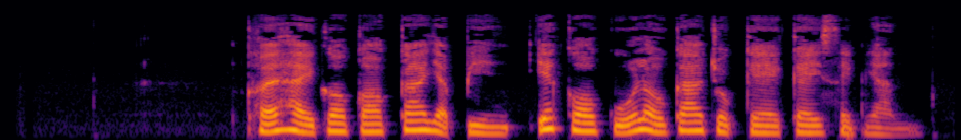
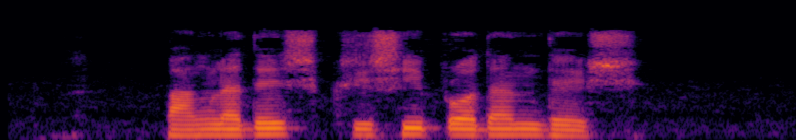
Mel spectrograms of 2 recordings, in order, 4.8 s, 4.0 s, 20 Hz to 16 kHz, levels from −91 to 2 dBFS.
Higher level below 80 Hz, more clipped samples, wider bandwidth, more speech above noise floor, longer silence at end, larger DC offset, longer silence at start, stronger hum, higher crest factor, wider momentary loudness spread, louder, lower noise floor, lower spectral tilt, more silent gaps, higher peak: about the same, -66 dBFS vs -64 dBFS; neither; first, 11.5 kHz vs 8.2 kHz; first, 50 dB vs 43 dB; second, 0.25 s vs 0.8 s; neither; first, 1.25 s vs 0.85 s; neither; about the same, 18 dB vs 20 dB; first, 12 LU vs 7 LU; first, -22 LUFS vs -31 LUFS; about the same, -72 dBFS vs -73 dBFS; about the same, -5.5 dB/octave vs -5 dB/octave; neither; first, -6 dBFS vs -14 dBFS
